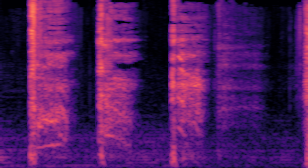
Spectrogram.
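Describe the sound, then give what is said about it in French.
A woman coughs about five times in a row, harsh, with short pauses between each cough and no talking. “Elle tousse beaucoup en ce moment.”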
